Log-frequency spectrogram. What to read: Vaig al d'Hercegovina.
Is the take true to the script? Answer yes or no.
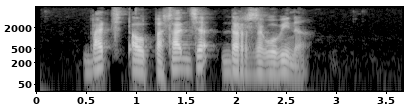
no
